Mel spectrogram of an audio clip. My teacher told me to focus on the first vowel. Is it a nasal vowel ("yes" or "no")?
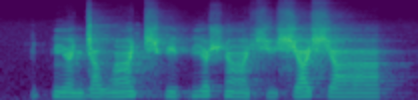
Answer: yes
